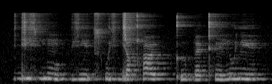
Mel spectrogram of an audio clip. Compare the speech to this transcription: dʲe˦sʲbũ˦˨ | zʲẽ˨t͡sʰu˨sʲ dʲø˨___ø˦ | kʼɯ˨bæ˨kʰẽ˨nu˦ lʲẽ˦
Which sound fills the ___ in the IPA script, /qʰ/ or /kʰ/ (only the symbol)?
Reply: qʰ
